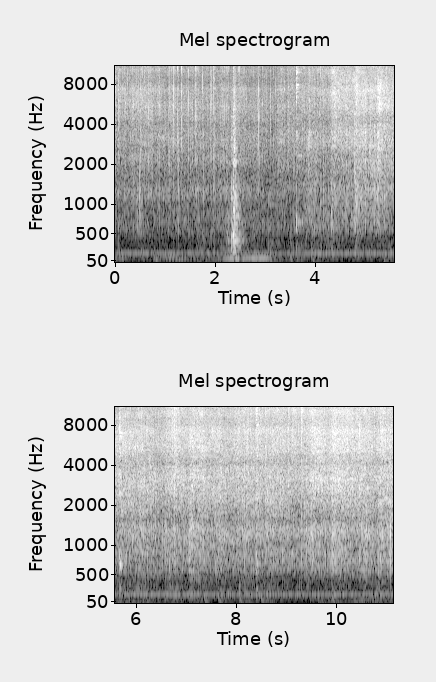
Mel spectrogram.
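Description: Poha and cucumber stirred in a pan, with soft sizzling and scraping close by and a few sharper clinks of a spoon against the metal over a low steady hum.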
